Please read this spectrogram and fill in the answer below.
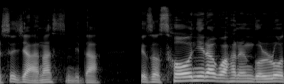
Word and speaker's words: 선: 그래서 중국 발음을 하면 찬이 되고 일본에서는 젠이라 그러죠. 그래서 우리나라에는 선이라 그래서 SEON이라고 하는 저걸 공식적으로 쓰기로 했습니다.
